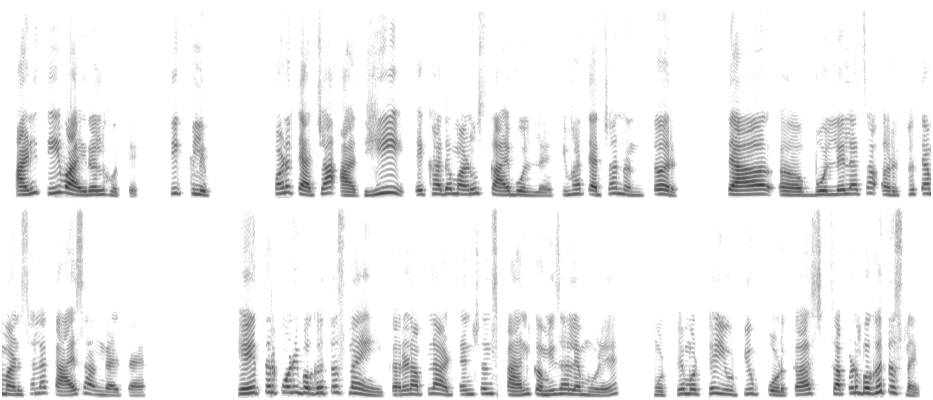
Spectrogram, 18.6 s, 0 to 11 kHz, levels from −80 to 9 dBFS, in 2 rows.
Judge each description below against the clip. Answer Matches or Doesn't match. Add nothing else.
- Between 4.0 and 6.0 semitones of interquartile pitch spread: Matches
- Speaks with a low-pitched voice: Doesn't match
